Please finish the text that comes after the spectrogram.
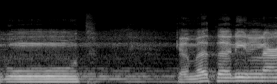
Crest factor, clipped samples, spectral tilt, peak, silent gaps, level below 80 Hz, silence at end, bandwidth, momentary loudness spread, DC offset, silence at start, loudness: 16 dB; under 0.1%; -6.5 dB/octave; -8 dBFS; none; -62 dBFS; 0 s; 10.5 kHz; 17 LU; under 0.1%; 0 s; -22 LUFS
